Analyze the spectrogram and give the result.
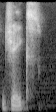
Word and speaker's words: Jacques: I'm a huge fan of the Red Wall series by Brian Jacques, or pronounced Jakes.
